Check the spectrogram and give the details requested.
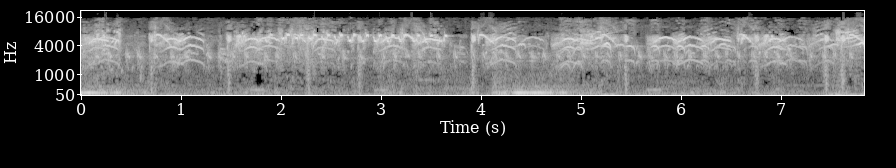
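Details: Songon otong lure call, noisy: bursts of dense high chattering from many birds broken by short pauses, with low hums at the start and middle.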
